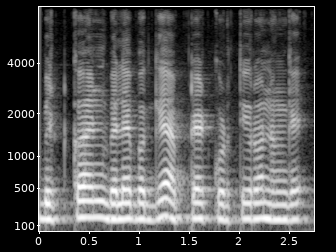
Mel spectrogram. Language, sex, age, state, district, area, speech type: Kannada, male, 18-30, Karnataka, Chitradurga, rural, read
